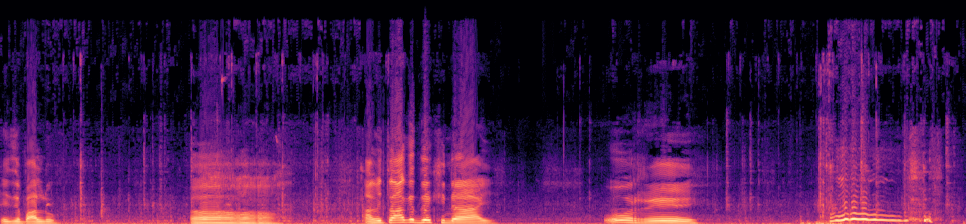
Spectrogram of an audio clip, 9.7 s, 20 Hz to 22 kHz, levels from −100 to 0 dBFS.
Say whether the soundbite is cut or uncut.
uncut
